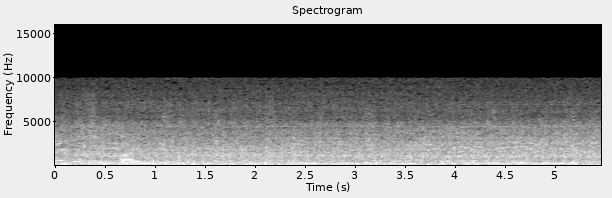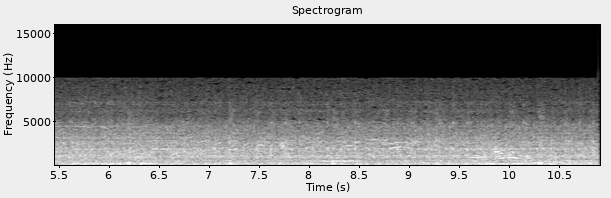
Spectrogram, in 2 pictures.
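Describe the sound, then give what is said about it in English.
The heavy engine of the Balboa car ferry idles steadily in a continuous low rumble, fairly loud, with a broad wash of mechanical noise and faint murmuring voices in the background. “Sounds of the Balboa Ferry.”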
